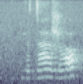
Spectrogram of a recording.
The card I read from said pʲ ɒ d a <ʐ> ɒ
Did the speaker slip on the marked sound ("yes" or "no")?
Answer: no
